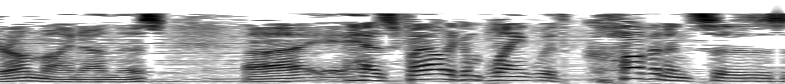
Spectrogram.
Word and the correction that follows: Covance: Am I pronouncing the company name right, Alex? – I believe it's Covance. – Covance, thank you.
